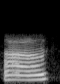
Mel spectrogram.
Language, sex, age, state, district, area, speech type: Sindhi, female, 60+, Uttar Pradesh, Lucknow, rural, conversation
